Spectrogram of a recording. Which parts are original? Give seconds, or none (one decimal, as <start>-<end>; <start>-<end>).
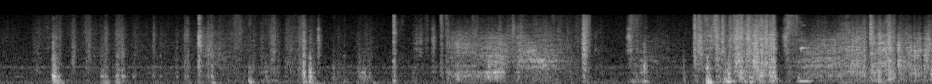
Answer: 0.0-9.3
